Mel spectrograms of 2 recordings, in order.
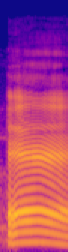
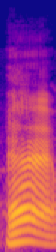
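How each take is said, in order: No difference in how they are said.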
